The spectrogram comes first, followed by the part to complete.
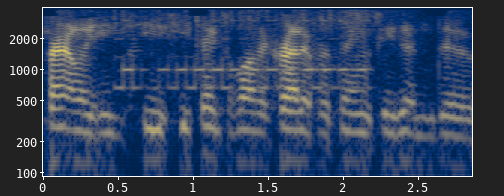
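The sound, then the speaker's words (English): A mobile phone rings with a steady, fairly quiet electronic tone lasting about two seconds, playing underneath a man who keeps talking over it. “that's my phone out. again.”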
